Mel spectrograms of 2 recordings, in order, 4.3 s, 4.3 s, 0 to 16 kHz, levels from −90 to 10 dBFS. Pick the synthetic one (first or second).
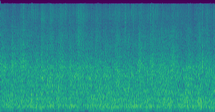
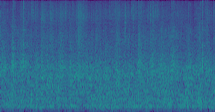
first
